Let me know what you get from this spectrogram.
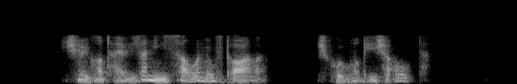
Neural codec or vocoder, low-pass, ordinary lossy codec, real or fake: codec, 16 kHz, 0.5 kbps, FreqCodec, larger model; 7.2 kHz; AAC, 16 kbps; fake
